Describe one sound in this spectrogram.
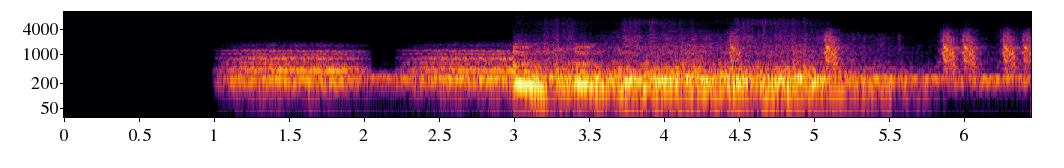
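Dark game music plays.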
